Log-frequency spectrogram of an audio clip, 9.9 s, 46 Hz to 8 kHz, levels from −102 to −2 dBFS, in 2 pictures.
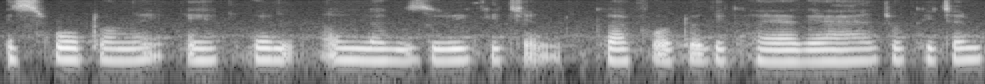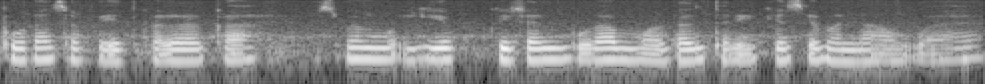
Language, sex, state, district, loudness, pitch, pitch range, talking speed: Hindi, female, Punjab, Kapurthala, -18 LUFS, 205 Hz, 195-210 Hz, 170 wpm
